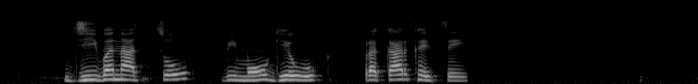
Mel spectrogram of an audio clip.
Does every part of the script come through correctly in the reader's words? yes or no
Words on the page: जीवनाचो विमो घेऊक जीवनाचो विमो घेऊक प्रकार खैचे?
no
